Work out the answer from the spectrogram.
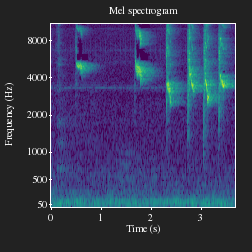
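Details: Brown-throated sunbird (konin) singing for tutoring untrained konin birds: two high descending whistles, then a quick run of four loud, sharp chirps with falling tails.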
